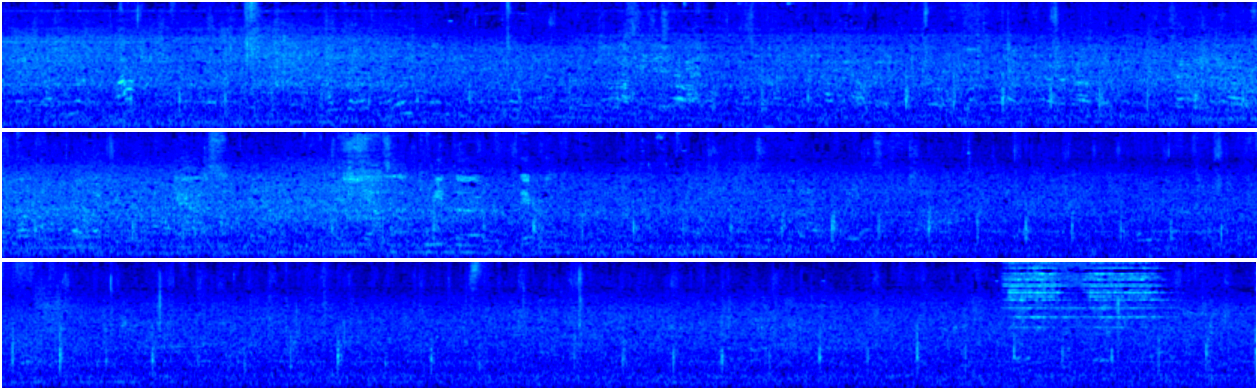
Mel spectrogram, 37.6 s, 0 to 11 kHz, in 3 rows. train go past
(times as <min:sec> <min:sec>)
0:31.6 0:37.6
